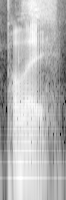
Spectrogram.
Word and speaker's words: Pelé: Yeah, got to throw that accent on the last one. – It's Pelé.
